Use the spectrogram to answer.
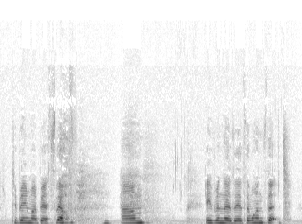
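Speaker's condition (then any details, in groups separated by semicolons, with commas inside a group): Cerebral palsy (athetoid)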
